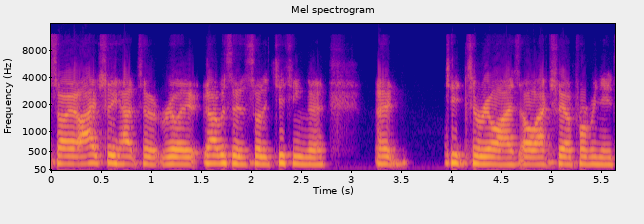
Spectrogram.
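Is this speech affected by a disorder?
Yes: bilateral cleft lip and palate; as child squeaky, very airy, nasal voice, speech therapy through life, much improved since.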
